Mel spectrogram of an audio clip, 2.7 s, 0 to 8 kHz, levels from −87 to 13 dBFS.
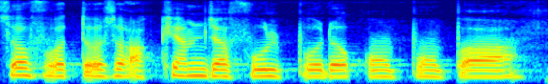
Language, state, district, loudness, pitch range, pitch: Nyishi, Arunachal Pradesh, Papum Pare, -17 LUFS, 180-195 Hz, 185 Hz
